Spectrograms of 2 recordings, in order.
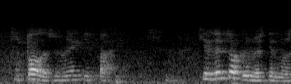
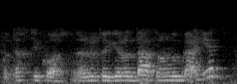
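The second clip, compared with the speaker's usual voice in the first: ordinary delivery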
